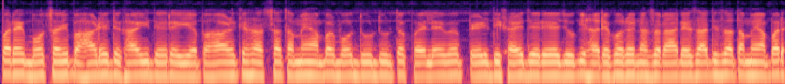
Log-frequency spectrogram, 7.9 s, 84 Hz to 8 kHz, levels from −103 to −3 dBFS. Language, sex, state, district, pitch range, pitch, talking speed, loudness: Hindi, male, Andhra Pradesh, Chittoor, 135-140 Hz, 140 Hz, 290 wpm, -16 LUFS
